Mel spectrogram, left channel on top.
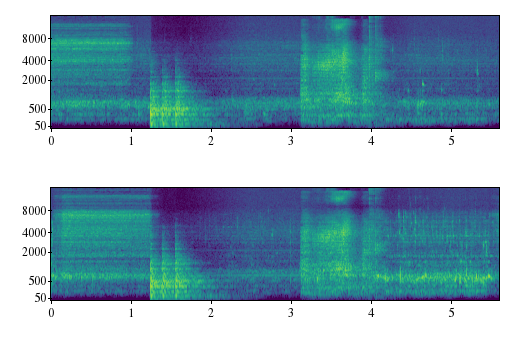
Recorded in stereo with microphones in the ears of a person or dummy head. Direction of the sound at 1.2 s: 25° right (ahead or behind).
